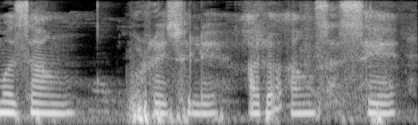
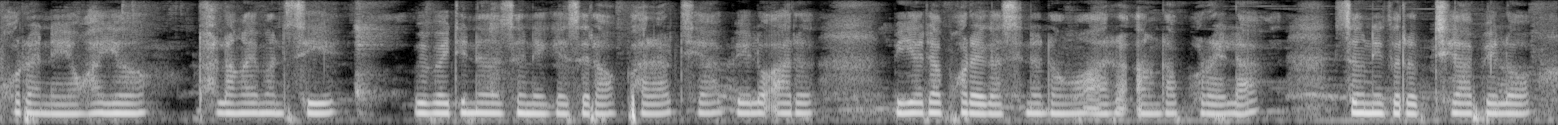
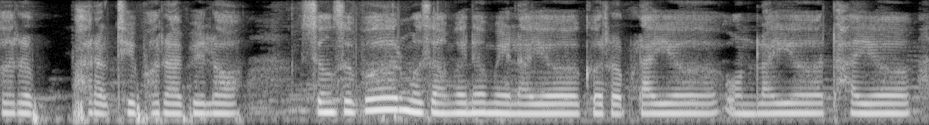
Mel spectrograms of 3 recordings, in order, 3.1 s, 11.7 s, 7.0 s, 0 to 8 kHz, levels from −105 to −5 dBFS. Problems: low volume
